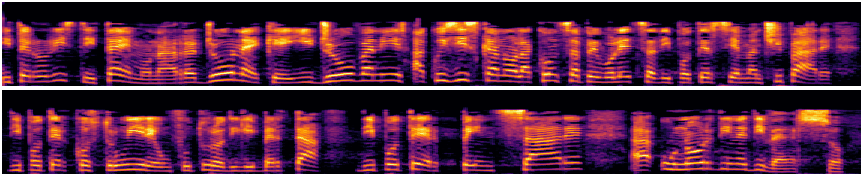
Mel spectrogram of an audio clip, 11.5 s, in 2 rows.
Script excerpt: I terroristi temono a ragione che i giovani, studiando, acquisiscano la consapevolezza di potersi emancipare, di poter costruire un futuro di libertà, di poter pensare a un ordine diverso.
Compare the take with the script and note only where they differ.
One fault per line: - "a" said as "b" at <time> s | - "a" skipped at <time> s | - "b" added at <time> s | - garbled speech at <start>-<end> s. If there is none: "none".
- "studiando" skipped at 2.6 s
